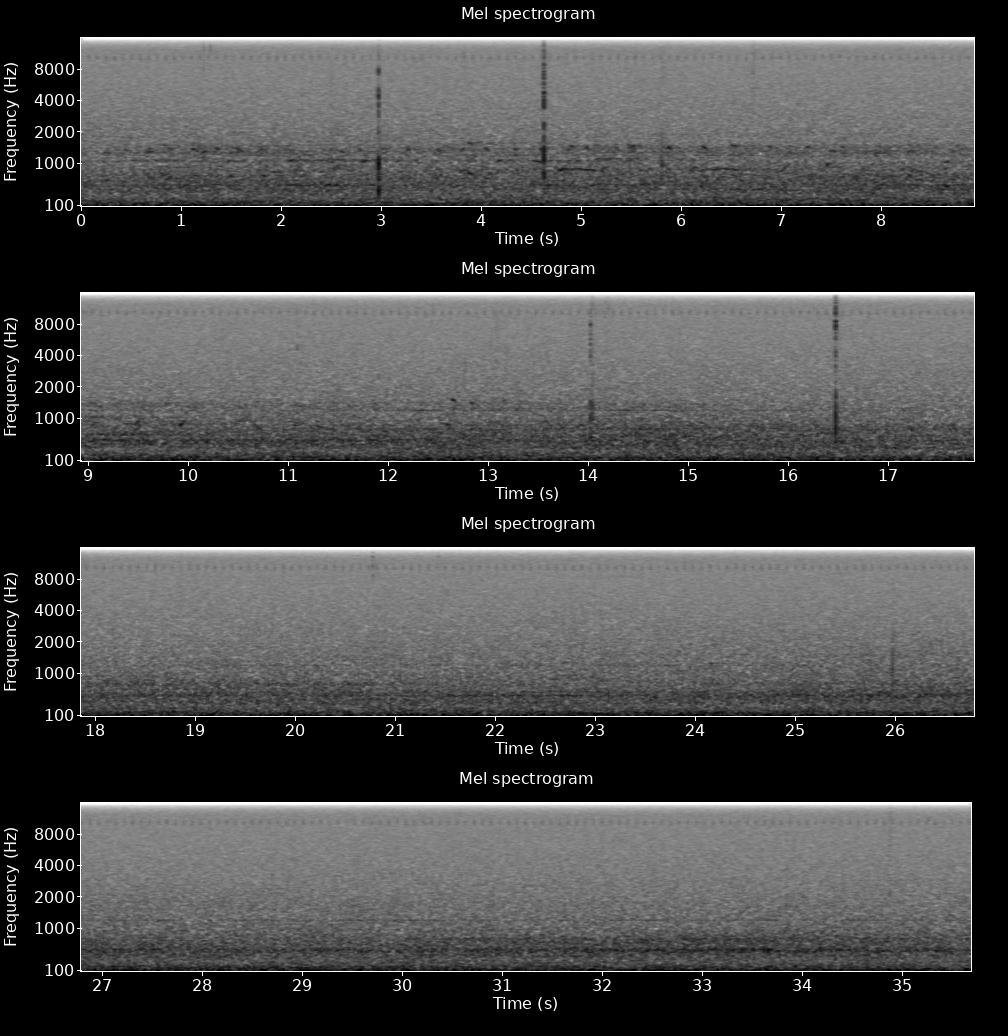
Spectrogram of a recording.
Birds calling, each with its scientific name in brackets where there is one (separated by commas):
Canada Goose (Branta canadensis)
